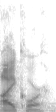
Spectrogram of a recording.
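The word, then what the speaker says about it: ichor: upon their shoulders golden acor spills under the land that word is pronounced ior by the waying the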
